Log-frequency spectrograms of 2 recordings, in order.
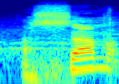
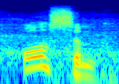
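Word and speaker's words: Assem: Lloyd because uh we've been calling him uh a Sam marai throughout you discovered that his name should be pronounced awesome and he has been very much that so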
